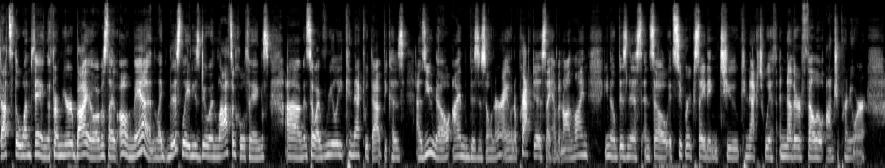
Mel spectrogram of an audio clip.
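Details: Adult woman speaking; ordinary speech.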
